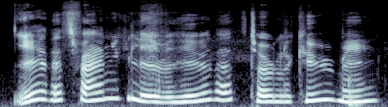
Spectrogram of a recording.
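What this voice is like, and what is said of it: Gnome character voice. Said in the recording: “What is this accent ... It's a gnome”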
